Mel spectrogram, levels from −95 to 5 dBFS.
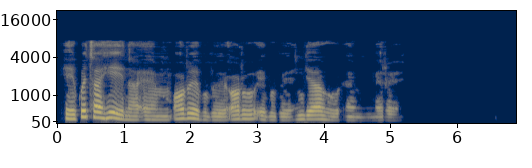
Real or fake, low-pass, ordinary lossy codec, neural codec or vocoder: real; 7.2 kHz; AAC, 48 kbps; none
